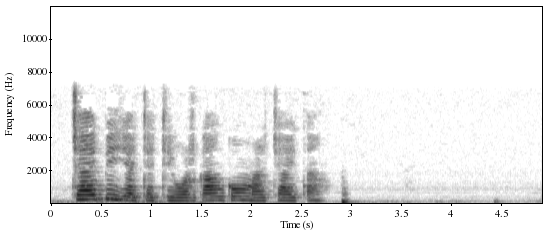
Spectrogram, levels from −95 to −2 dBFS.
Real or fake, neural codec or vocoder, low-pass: real; none; 7.2 kHz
